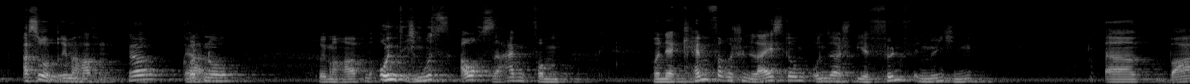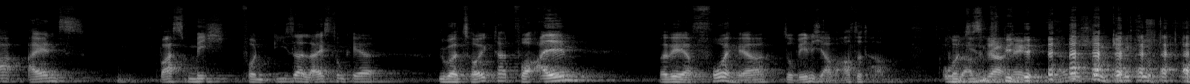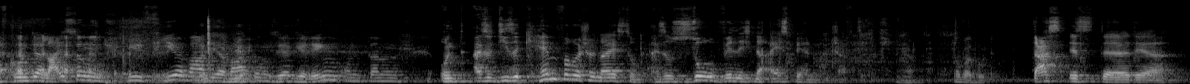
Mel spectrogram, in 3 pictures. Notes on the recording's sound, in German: Der Livepodcast.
